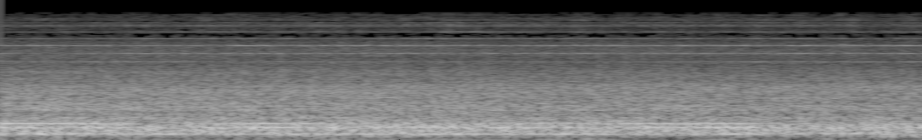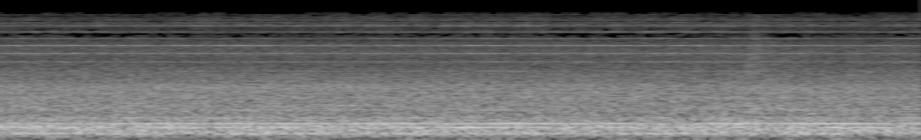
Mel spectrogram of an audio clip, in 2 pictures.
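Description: Electric passenger train moving slowly through the station below: a steady rumble with a low, even hum.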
